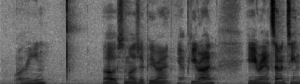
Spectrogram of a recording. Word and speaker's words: Samaje Perine: Oh, Samaje Perine?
